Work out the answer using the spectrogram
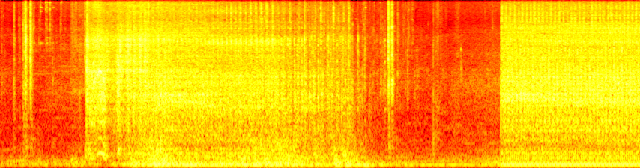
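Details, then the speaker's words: Mahindra Supro diesel, which would not start with no trouble codes, after the faulty rail pressure sensor was found: brief crank, catches in about a second, then settles into a steady even idle with no stumble. "देखिए यह गाड़ी जो है start हो गया इसमें जो rail स खराब था ठीक है"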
